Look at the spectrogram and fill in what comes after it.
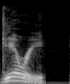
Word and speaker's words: Gerry: Not only has he lost his political dignity in history, but Gerry lost the hard G in his name, and gerrymandering is now an international term for a crime against democracy.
